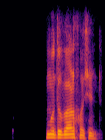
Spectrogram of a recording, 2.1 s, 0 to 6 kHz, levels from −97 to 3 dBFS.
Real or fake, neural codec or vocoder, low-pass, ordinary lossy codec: fake; codec, 44.1 kHz, 7.8 kbps, DAC; 5.4 kHz; Opus, 64 kbps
